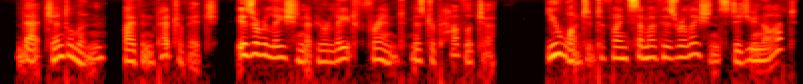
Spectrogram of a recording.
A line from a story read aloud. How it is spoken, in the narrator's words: General Epanchin said to him, in a low tone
